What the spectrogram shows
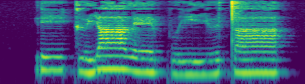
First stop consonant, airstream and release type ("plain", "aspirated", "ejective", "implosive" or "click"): plain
